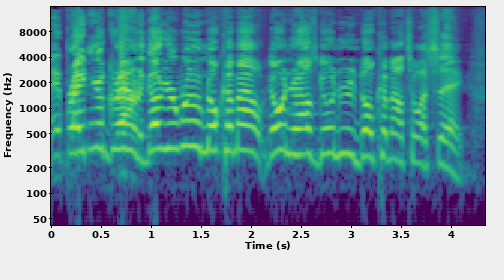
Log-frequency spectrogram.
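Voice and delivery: put-on yelling, acted-out shouting. Acting out grounding the neighbor kids, retelling his own yelling. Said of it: "Yelling all the time".

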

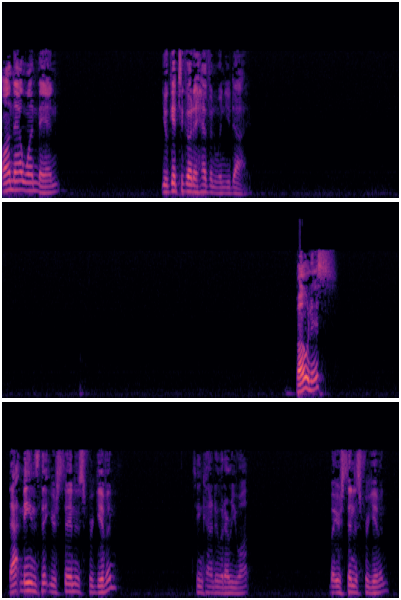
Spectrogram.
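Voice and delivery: soft, slightly sarcastic, tongue in cheek. Summing up what the listeners got out of the teaching: a little sarcastic. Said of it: "I'm being a little bit sarcastic".

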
